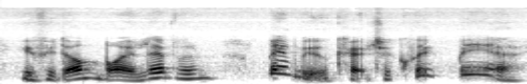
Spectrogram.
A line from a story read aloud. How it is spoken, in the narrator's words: he laughed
